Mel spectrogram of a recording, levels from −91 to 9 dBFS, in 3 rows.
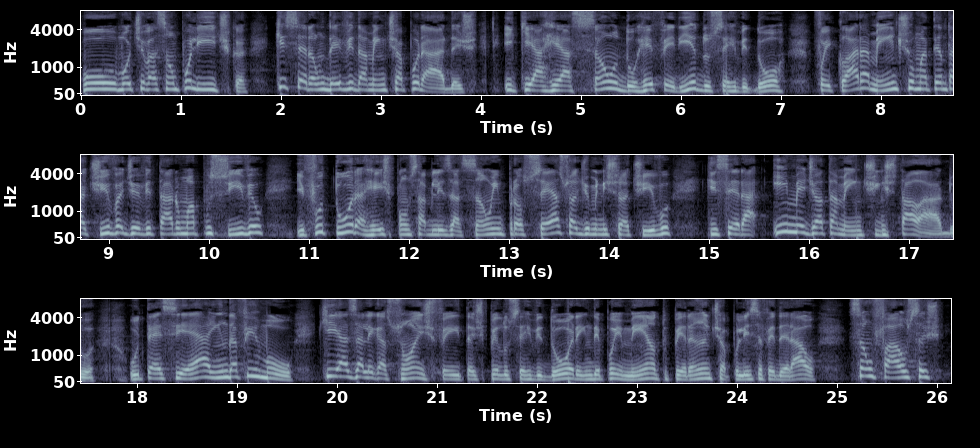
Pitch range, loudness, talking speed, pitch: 160-215 Hz, -24 LUFS, 115 wpm, 185 Hz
